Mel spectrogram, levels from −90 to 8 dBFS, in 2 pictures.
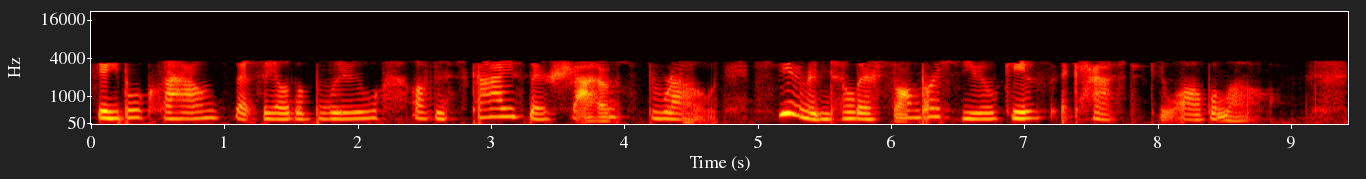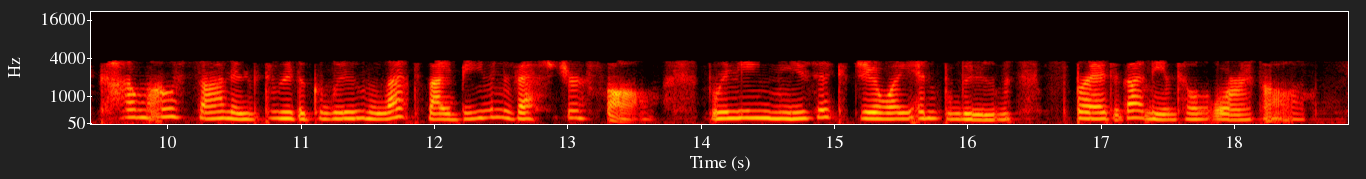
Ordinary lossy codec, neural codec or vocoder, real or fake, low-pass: MP3, 32 kbps; codec, 16 kHz in and 24 kHz out, 0.6 kbps, FireRedTTS-2 codec; fake; 3.6 kHz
